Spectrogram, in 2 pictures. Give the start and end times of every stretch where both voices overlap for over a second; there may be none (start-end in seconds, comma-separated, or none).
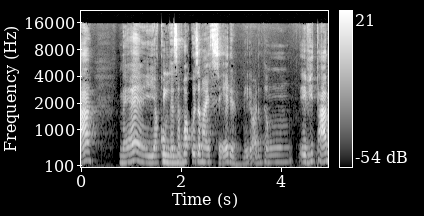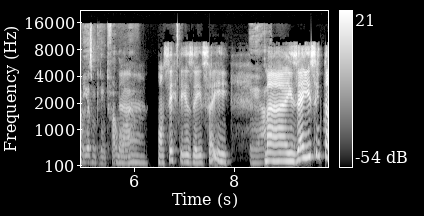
none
